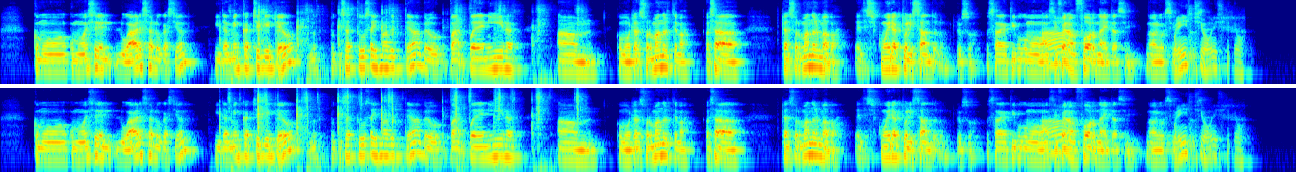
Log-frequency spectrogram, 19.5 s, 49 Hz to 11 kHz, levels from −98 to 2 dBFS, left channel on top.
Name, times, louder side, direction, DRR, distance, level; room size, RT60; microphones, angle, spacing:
voice 1, 0.5-2.9 3.2-7.8 8.4-9.0 9.3-10.3 10.6-11.1 11.7-18.2, left 3 dB, 50° left, 1.1 m, -31 dB
sound 1, 3.3-6.3 6.6-8.7, right 4 dB, 65° right, 2.8 m, -44 dB
voice 2, 15.6-16.1 17.6-18.7, left 4 dB, 90° left, 0.8 m, -36 dB
22.5 x 12.0 x 3.5 m
head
